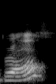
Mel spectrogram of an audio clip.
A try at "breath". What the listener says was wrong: you pronounce it as bread, like D, as if it's a bread that you eat, you know.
